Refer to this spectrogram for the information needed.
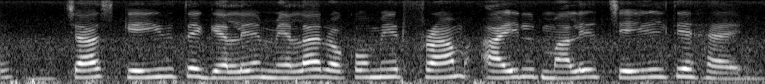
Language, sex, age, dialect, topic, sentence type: Bengali, female, 18-24, Jharkhandi, agriculture, statement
